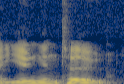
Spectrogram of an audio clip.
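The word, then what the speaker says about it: Unioto: And he said, just say Union 2. That's what it is. Basically, you know, so it's at the high school, the Union 2 high school there. Unitu, that's it. Say it like told you.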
